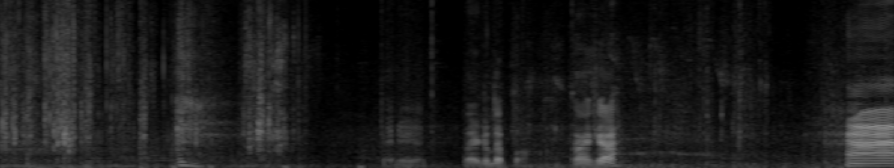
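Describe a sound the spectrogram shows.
A hand scrapes and digs in dry soil.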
